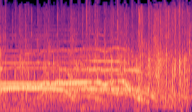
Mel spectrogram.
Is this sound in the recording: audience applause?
yes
